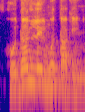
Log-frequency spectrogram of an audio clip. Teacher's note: نون ساکن کے بعد جب لام اور را آ رہے ہوں تو نون جو ہے وہ ختم ہو جاتا ہے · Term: ادغام تام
